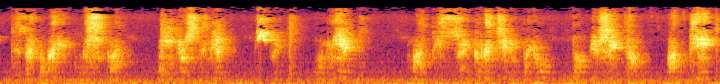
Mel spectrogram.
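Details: Very chatty male pet budgie indoors: a continuous, gravelly warbling chatter in speech-like bursts about half a second long, with a few brief squawky accents.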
